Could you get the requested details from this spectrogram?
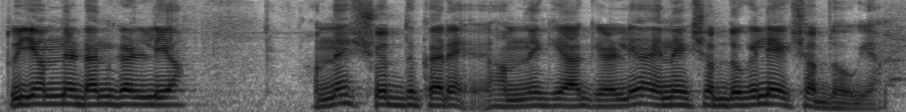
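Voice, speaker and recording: A young man teaching an exam revision lesson, briskly reading out word pairs and checking that the students follow. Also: a little high. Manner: brisk, repetitive drilling with quick checks on the students.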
